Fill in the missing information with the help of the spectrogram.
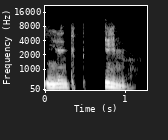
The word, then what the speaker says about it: LinkedIn: La correcta pronunciación es LinkedIn o LinkedIn con una T, porque son dos palabras en inglés. Link y luego la ED que viene pegada se pronuncia como una T después de la K en inglés. Entonces esa partecita se dice linked y luego lo pega uno con el in, entonces suena LinkedIn. Así se pronuncia originalmente en el idioma inglés.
